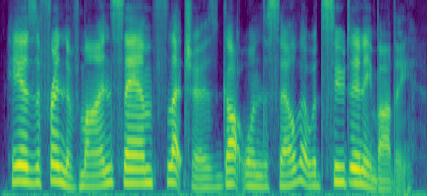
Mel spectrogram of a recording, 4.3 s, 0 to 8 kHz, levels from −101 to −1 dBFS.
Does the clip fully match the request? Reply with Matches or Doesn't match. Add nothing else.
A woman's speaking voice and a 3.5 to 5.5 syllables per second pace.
Doesn't match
